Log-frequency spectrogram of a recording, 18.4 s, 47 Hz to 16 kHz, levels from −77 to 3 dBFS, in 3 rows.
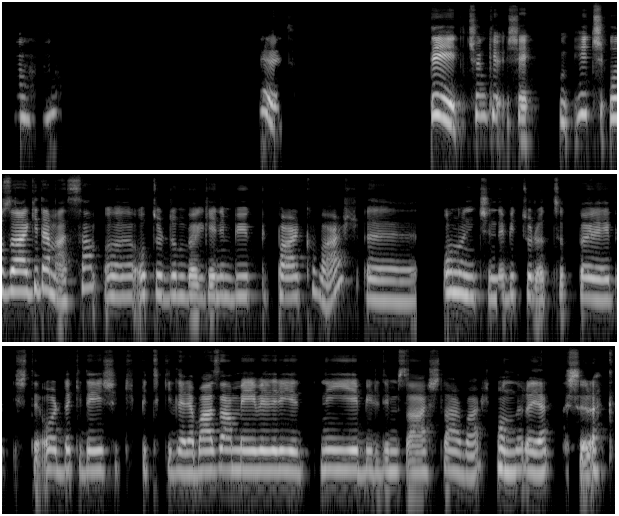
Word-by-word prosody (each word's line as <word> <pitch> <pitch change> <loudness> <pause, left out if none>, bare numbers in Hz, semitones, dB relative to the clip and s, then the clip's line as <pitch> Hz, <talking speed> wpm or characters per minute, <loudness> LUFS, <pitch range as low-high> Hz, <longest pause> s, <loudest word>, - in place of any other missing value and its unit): Hı 300 - -6
hı. 290 +4 -12 2.0
Evet. 220 - -1 1.4
Değil 250 -9 +9
çünkü 315 0 -2
şey 140 - 0 0.2
ı 240 - -4
hiç 330 +2 +2
uzağa 275 -1 +6
gidemezsem, 290 0 -1
ııı, 230 0 -2
oturduğum 235 -1 -2
bölgenin 220 - -1
büyük 230 0 -4
bir - - -16
parkı 230 +4 -2
var. 390 - -4
Iıı, 200 -2 -3 0.3
onun 265 0 +3
için 230 -1 -2
de 230 0 -4
bir 235 0 -7
tur 235 -1 -2
atıp, 120 0 -7
böyle, 210 -1 +1
işte, - - -7
oradaki 220 0 -3
değişik 215 +1 -2
bitkilere, 205 -2 -2
bazen 215 +1 +2
meyvelerini 215 0 +3
yiyebildiğimiz 215 -1 0
ağaçlar 100 - -3
var. 190 +4 -5
Onlara 215 -2 0
yaklaşarak, 205 +2 0
220 Hz, 115 wpm, -24 LUFS, 210-240 Hz, 2.0 s, Değil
